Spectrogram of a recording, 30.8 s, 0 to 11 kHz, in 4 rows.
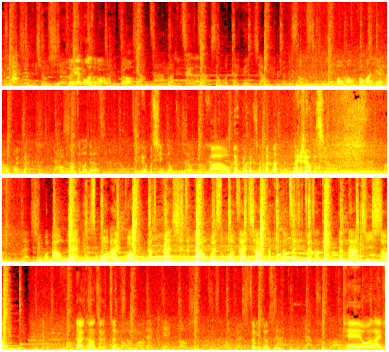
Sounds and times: Music: 0.0s - 30.7s
Speech: 1.3s - 2.1s, 6.6s - 12.6s, 13.5s - 14.3s, 24.4s - 26.2s, 26.9s - 28.8s, 29.6s - 30.7s.

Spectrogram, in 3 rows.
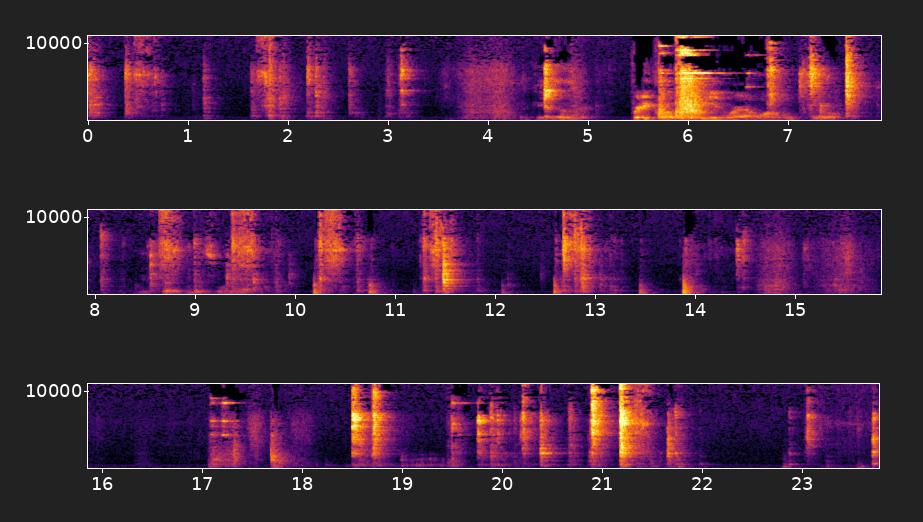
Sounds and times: Speech: 4.3s - 7.6s, 8.4s - 9.7s.

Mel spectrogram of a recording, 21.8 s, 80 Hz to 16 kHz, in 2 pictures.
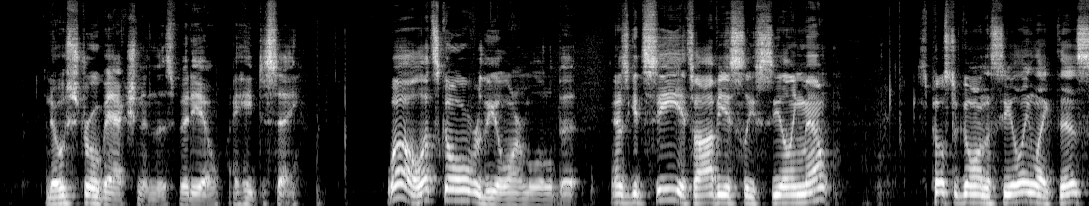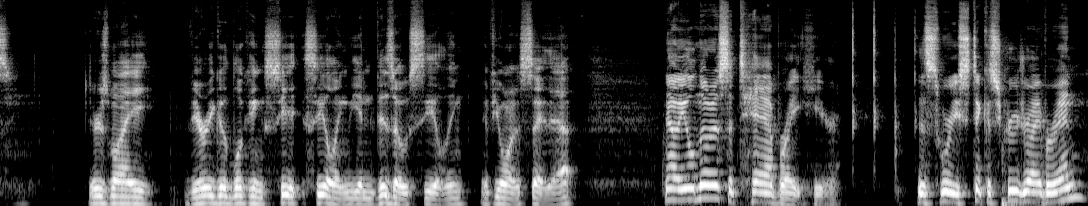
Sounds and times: Speech: 0.4s - 3.1s, 3.9s - 8.4s, 9.2s - 11.2s, 11.8s - 16.7s, 17.5s - 19.4s, 20.0s - 21.7s.

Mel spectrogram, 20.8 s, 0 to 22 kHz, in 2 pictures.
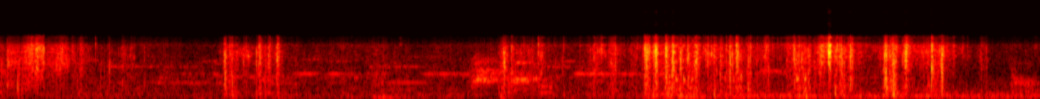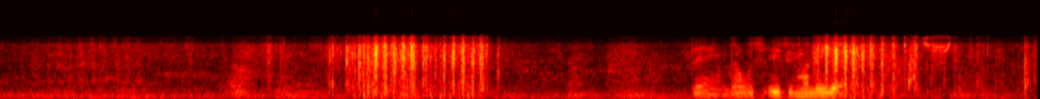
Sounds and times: Pigeon, dove: 2.2s - 3.0s, 3.6s - 15.8s, 18.3s - 20.4s
Outside, rural or natural: 4.7s - 15.5s, 18.0s - 20.8s
Speech: 17.3s - 18.9s.

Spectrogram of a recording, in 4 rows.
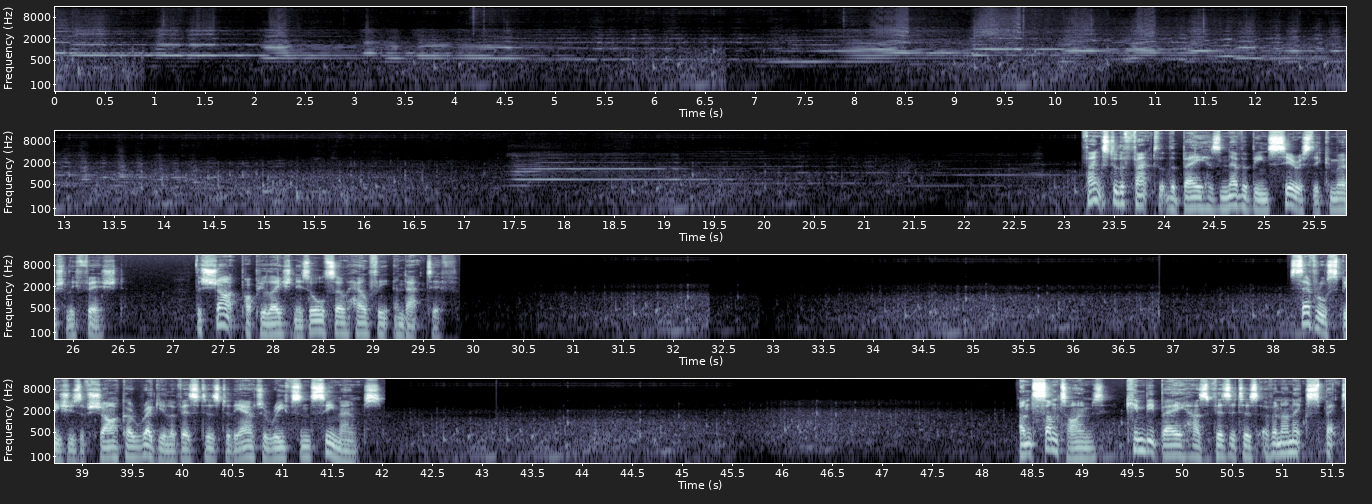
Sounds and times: Music: 0.0s - 14.6s, 17.4s - 23.1s.

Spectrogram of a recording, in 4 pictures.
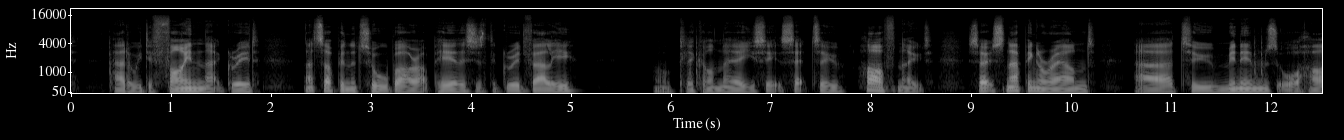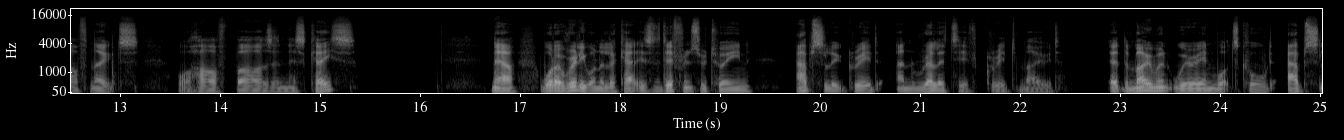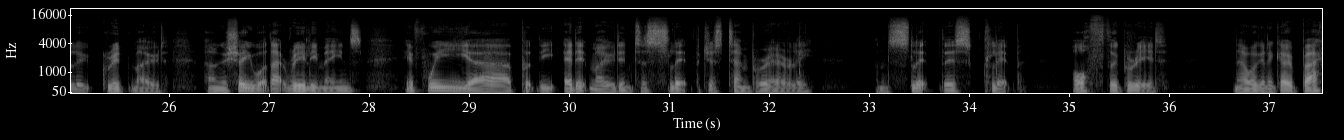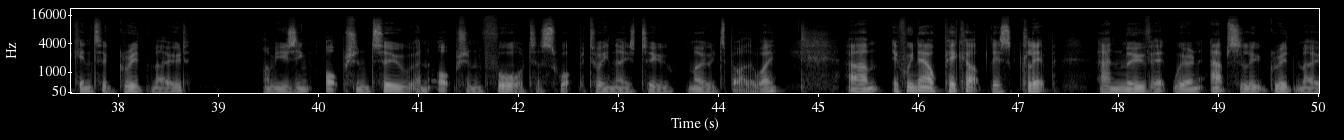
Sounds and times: Speech: 0.0s - 5.1s, 5.8s - 15.4s, 16.7s - 32.4s, 33.1s - 36.0s, 36.6s - 38.8s, 39.4s - 44.6s, 45.3s - 50.0s.

